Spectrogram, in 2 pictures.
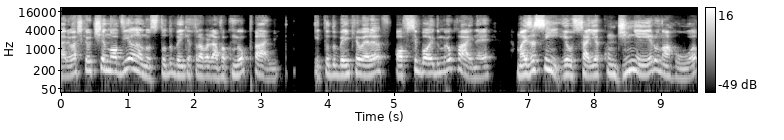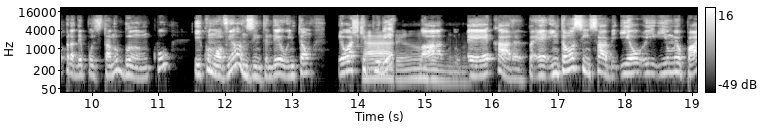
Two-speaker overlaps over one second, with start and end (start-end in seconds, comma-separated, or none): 14.0-15.7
